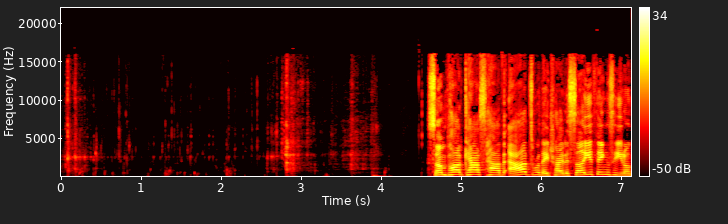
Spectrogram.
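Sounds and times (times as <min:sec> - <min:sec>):
swallowing: 0:00.0 - 0:03.3
person drinking water: 0:00.0 - 0:04.6
speech: 0:04.6 - 0:07.1.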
